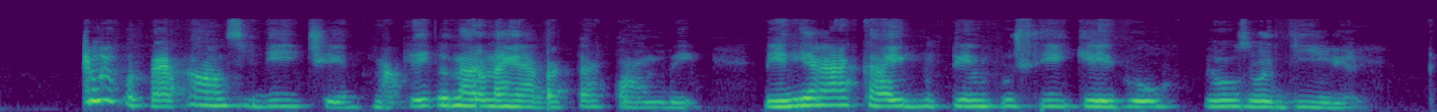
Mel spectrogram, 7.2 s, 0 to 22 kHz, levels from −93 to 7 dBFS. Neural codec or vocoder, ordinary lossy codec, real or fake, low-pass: codec, 24 kHz, 1.5 kbps, HILCodec; none; fake; 10.8 kHz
